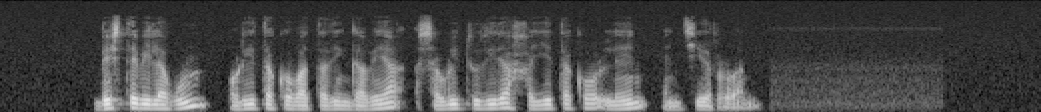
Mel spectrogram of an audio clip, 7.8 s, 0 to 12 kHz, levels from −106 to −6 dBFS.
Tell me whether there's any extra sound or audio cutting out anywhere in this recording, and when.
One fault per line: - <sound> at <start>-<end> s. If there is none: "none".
none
